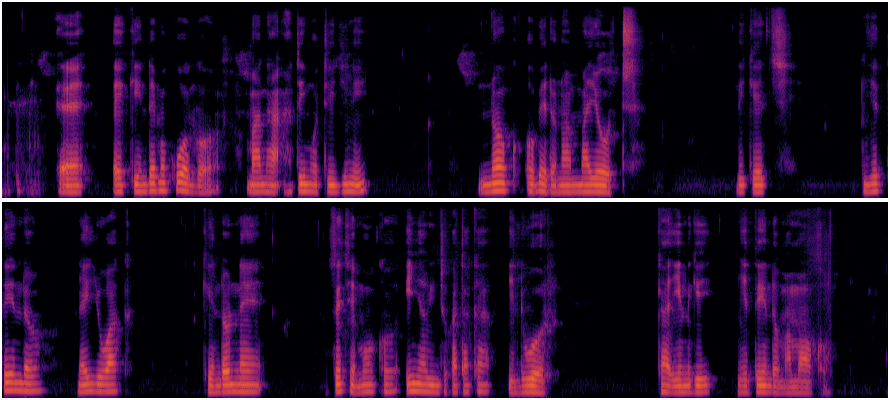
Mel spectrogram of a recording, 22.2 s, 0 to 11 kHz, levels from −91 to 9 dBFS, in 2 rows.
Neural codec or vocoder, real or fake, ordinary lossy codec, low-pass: codec, 24 kHz, 3.1 kbps, DualCodec; fake; none; 9.9 kHz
